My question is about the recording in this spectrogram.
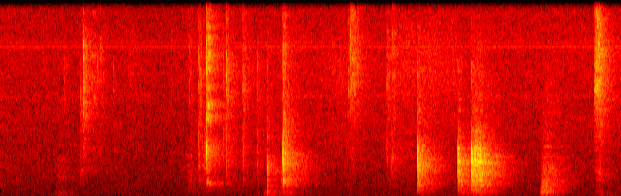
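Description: Short knocks and clatters from a small RC helicopter being handled and set down on a wooden table. There is one faint knock early, and from about two seconds in a quick run of louder ones.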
